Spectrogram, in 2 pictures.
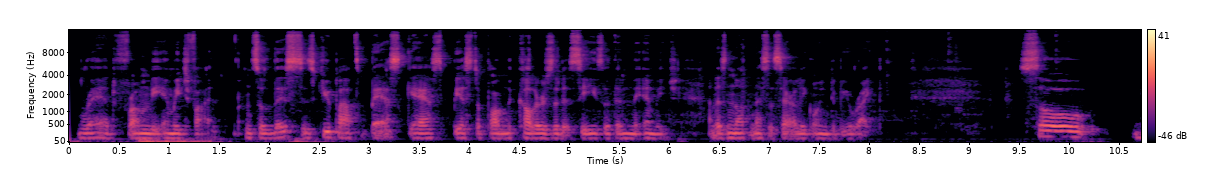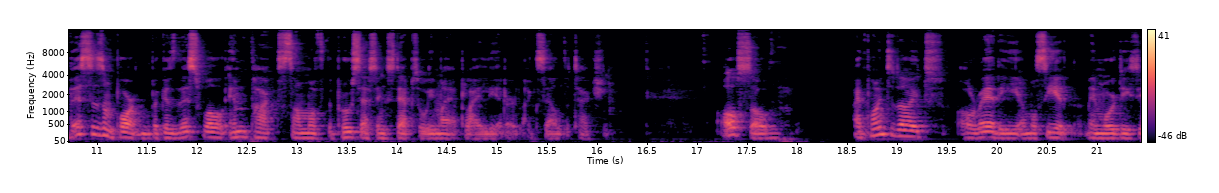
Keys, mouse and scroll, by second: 7.1-8.1 scroll down 1, 8.1-8.8 scroll down 1, 8.2 click, 8.8-9.4 scroll down 1, 9.4-10.7 scroll up 1, 9.9-12.5 drag, 10.7-12.5 scroll up 1, 12.5-15.7 scroll up 1, 13.0 click, 15.7-17.1 scroll up 1, 17.1-17.7 drag.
